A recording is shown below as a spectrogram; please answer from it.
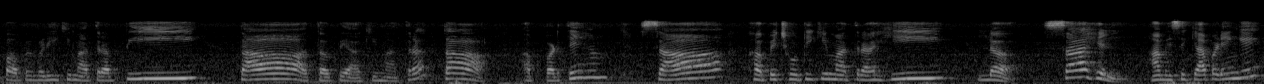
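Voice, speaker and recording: A woman teacher giving an online class to young children, spelling words out slowly sound by sound. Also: fairly high pitch, a little hiss or hum. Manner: slow, sound-by-sound spelling aloud. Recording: slightly dull, lo-fi recording.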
